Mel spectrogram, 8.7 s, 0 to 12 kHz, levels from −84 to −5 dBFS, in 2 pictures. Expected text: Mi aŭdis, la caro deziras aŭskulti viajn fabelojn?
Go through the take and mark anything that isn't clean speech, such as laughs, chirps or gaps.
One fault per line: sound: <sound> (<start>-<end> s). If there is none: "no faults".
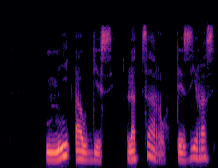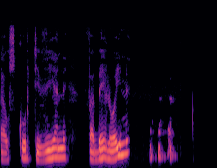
sound: laugh (7.3-7.9 s)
